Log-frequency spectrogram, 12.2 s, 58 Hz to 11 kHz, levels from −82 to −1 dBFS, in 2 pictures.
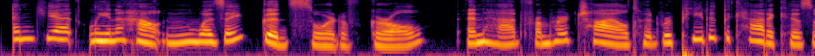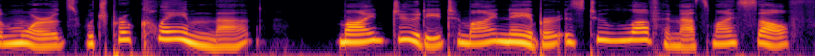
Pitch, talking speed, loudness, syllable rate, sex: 210 Hz, 160 wpm, -20 LUFS, 4.0 syllables/s, female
